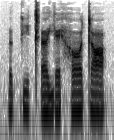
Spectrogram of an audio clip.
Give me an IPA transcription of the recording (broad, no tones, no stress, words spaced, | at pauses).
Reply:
əkitʼɐjɛ hɔtɒ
